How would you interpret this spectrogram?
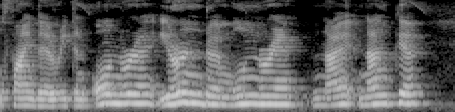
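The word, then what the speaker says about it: நான்கு: They're written one way and you pronounce them differently, like onre, one, you pronounce una, irnde, rende, munre, mune, nanke, you pronounce nale, and 5 you pronounce, I think it's pronounced in Tamil, aind, and you pronounce it anji.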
